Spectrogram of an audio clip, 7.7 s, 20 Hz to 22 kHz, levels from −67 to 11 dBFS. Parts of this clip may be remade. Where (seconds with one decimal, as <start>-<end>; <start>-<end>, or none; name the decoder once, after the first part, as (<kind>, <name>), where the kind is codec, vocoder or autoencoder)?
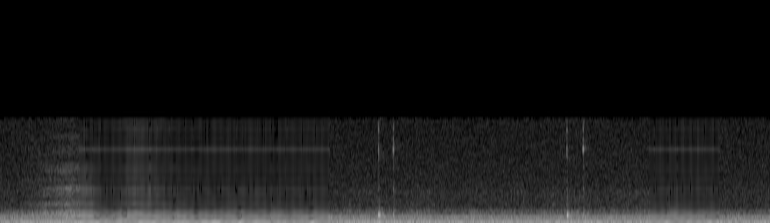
0.8-3.3 (vocoder, BigVGAN v2); 6.5-7.2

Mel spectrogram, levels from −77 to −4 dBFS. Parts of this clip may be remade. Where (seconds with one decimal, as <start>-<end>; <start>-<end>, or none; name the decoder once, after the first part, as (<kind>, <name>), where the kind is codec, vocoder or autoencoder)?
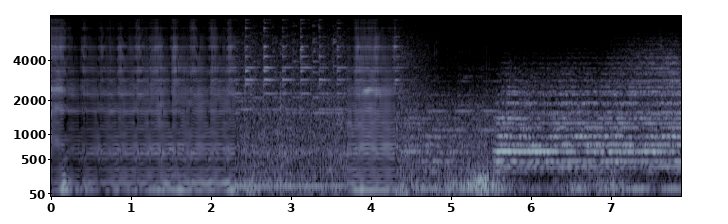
0.0-2.3 (vocoder, BigVGAN v2); 3.7-4.3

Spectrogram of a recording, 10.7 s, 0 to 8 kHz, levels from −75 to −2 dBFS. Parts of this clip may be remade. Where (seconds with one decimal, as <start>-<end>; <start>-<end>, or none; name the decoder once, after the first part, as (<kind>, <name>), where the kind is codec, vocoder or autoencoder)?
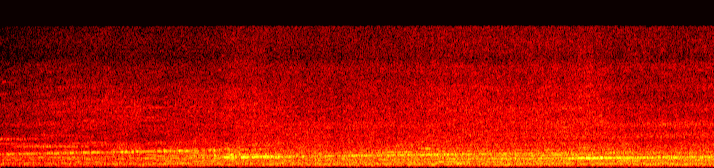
1.6-3.6 (codec, SNAC); 4.0-5.2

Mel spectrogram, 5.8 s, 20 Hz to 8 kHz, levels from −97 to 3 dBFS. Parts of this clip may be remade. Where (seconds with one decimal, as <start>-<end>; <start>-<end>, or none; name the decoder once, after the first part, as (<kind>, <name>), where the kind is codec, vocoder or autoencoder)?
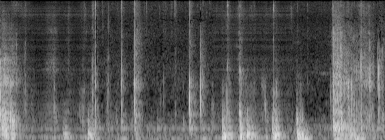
0.0-1.4 (vocoder, HiFi-GAN); 3.2-4.4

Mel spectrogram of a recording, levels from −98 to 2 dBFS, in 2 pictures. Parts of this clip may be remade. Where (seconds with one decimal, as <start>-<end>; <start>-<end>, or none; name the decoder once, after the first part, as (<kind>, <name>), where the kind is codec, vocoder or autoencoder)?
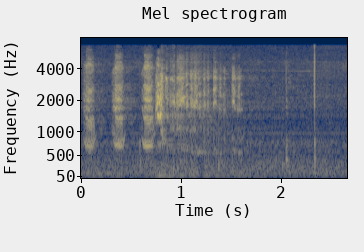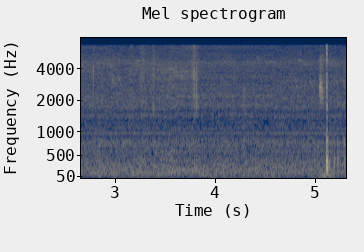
0.9-1.6 (codec, DAC); 2.3-2.8; 3.6-4.6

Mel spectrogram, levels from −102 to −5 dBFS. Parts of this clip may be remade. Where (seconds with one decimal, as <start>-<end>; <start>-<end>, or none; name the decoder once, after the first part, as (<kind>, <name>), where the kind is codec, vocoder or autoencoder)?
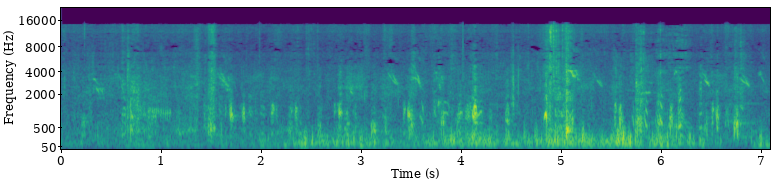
0.4-2.6 (vocoder, Vocos)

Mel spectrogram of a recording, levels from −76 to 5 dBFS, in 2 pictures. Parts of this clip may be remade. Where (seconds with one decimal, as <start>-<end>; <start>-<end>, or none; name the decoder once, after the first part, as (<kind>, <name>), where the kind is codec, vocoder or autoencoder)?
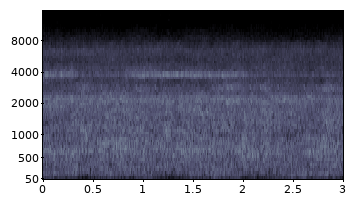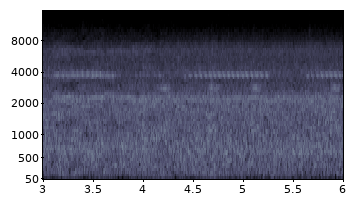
0.0-4.2 (codec, SNAC)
